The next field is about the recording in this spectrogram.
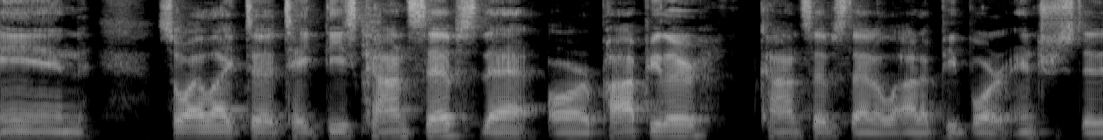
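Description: A man speaks in a fairly low pitch with monotone, flat intonation. The recording is very clean, with a silent background. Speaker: fitness podcast host. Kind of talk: solo podcast talk. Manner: casual, conversational.

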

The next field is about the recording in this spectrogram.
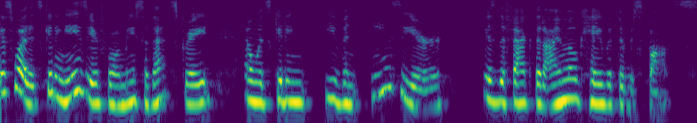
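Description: A woman's fairly high, dark, mellow voice, somewhat breathy, at a moderate pace with ordinary pitch variation and very even loudness. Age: 40s. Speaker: podcast host, LGBTQ guest. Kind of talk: interview conversation.

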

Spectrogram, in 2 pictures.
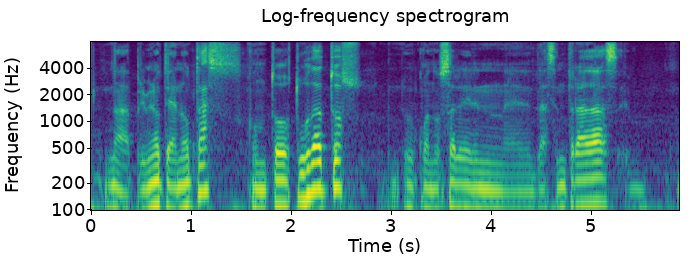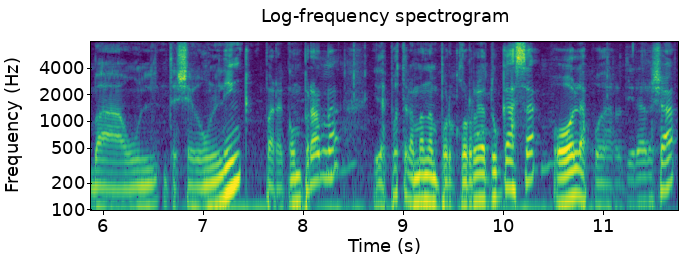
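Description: In a Rioplatense accent, a man speaks at a fairly slow pace with a very deep, low pitch, a dark, mellow tone and ordinary pitch variation. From Argentina. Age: 30s. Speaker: podcast guest. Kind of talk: casual chat.

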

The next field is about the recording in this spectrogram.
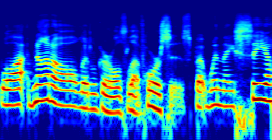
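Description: This woman has an unremarkable speaking voice. Her intonation is lively and her pace moderate. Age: 60s. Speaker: podcast host. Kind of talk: casual storytelling conversation.

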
